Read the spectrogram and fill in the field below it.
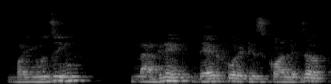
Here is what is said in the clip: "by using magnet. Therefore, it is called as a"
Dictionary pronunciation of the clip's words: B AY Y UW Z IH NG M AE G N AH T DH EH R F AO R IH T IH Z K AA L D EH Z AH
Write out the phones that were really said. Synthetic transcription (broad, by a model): B AY Y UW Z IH NG M AE G N AH T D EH R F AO R IH T IH Z K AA L EH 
